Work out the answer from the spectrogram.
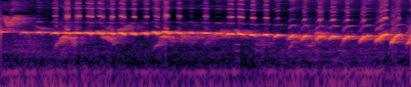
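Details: White-rumped shama (murai batu) song used as a lure to provoke other birds into answering: a sustained bright whistled note with fast buzzy trill pulses running over it, steady throughout, with a faint low hum behind.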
